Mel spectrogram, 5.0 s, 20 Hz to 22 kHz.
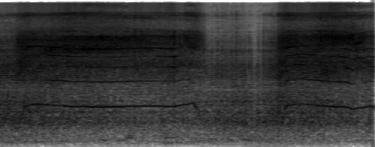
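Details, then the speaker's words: Steady high-pitched diamond drill whine that briefly drops out and restarts, drilling the base of the spinous processes during midline biportal endoscopic (UBE) two-level lumbar canal stenosis decompression in a patient with claudication at about 200 m. "Then we start with the drilling process with the uh diamond drill."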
